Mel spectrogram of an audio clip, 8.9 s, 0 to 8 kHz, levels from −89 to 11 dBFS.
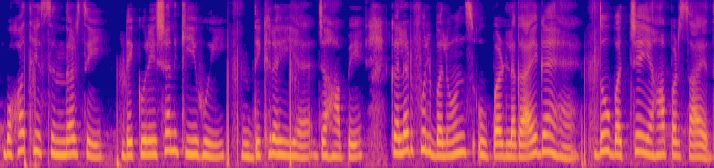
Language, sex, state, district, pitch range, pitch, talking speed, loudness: Hindi, female, Bihar, West Champaran, 230-275 Hz, 250 Hz, 150 wpm, -15 LUFS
